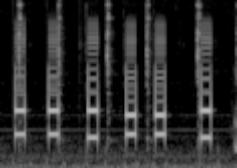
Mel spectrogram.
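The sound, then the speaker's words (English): Touch-tone telephone keypad beeps as a phone number is dialed: six short, evenly spaced dual-pitch tones, with a seventh cut off at the end, each clear and loud over a faint hiss. “Call his home number. I'm sure it's in the phone book. Here it is.”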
